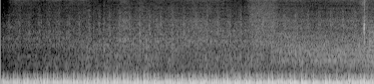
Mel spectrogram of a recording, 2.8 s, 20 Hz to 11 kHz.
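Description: A Suzuki TL1000R sport motorcycle engine idles close by, a loud, steady low throb with a dense rapid pulse that holds even for about three seconds, no voices over it.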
